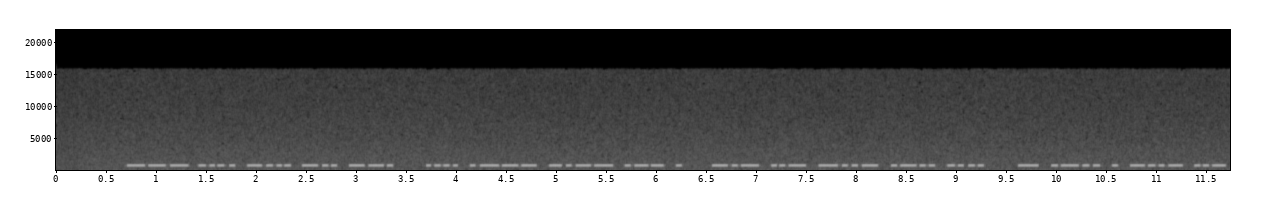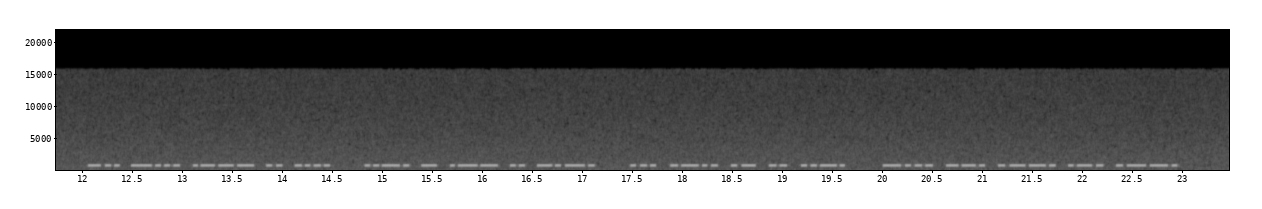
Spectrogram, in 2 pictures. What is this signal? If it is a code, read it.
Morse code, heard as a keyed tone, hand-sent with a straight key, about 25 wpm, 820 Hz. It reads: OHBDG HJYWE KUXLH TLEXU DBJIH FTWIC SLAIF BGPRP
